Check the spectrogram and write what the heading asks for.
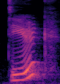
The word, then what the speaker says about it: Dirk: I went to a supermarket called Dirk, and in Dutch it's pronounced Dirk.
